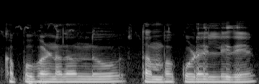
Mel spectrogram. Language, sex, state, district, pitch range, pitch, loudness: Kannada, male, Karnataka, Bidar, 120-125 Hz, 120 Hz, -17 LUFS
